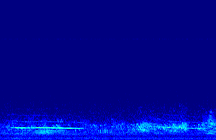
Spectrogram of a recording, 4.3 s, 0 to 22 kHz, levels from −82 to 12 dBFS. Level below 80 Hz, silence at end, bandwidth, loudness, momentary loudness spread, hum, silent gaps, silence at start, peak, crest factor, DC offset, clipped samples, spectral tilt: -78 dBFS; 0 s; 16.5 kHz; -45 LUFS; 12 LU; none; none; 0 s; -34 dBFS; 14 dB; under 0.1%; under 0.1%; -1.5 dB/octave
